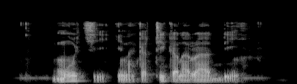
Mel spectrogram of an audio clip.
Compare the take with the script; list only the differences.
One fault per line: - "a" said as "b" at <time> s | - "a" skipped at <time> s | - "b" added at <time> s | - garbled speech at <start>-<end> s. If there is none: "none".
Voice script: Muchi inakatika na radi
none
